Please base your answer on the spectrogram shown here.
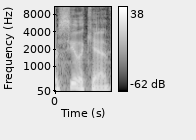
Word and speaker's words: coelacanth: combination of relic and coelacanth or coelacanth if you say it correctly which is the prehistoric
